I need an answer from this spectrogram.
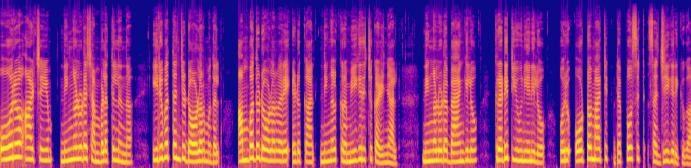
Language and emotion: Malayalam, neutral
